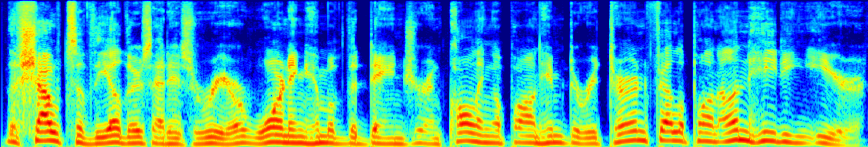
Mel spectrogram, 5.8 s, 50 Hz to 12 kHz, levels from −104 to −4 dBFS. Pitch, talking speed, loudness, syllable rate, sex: 150 Hz, 240 wpm, -21 LUFS, 5.7 syllables/s, male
